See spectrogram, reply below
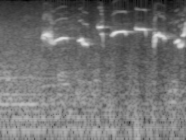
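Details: Oriental magpie-robin song meant to prompt young wild-caught birds into singing: a quick series of clear, slurred whistles, some rising and some falling, delivered in short separate bursts.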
